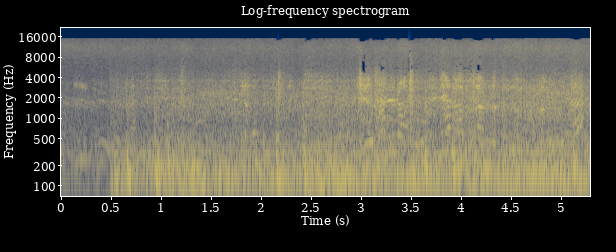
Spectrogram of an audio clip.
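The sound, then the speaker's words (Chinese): A train running: after a brief quieter start, a steady, loud, low rolling rumble with faint clatter continues to the end, setting a winter train ride. “接着是冬天，两个刑警压着耕作坐上火车。”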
